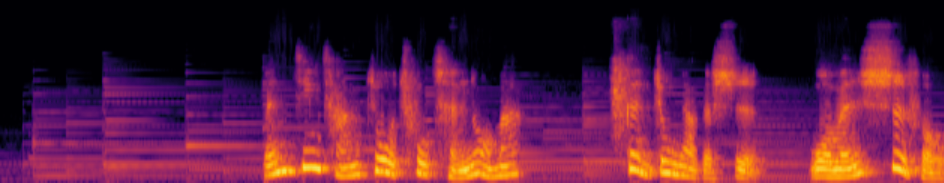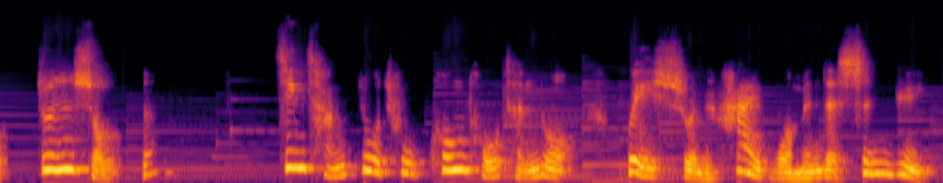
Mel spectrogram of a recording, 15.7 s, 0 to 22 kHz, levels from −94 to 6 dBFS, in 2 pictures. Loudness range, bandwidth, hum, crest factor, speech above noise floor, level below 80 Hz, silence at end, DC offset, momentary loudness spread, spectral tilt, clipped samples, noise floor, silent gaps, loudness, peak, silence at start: 2 LU; 8 kHz; none; 14 dB; 35 dB; -58 dBFS; 0.05 s; under 0.1%; 10 LU; -6.5 dB/octave; under 0.1%; -47 dBFS; none; -13 LUFS; 0 dBFS; 1.55 s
